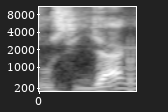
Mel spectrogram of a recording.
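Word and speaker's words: Uzías: Si uno busca en qué época nació Usías, que es Uziyac realmente como se pronuncia, se calcula entre el año 750 a 825, antes de la venida de Yahshua, cuando se inventaron las catapultas.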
